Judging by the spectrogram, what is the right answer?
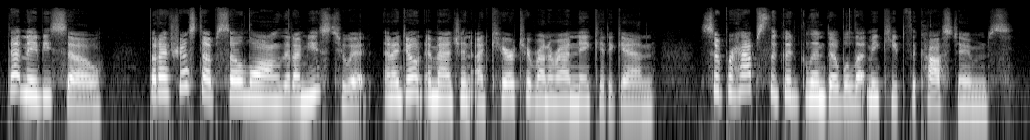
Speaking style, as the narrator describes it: he faltered

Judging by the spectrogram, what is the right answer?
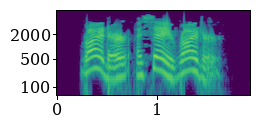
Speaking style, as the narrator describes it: said a hurried voice, Thatcher's voice, in perturbed urgency

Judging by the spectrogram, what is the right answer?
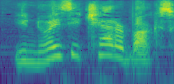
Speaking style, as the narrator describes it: cried the man

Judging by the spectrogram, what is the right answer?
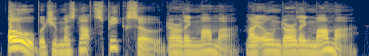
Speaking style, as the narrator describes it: I exclaim, and tears of joy and love fall from my eyes

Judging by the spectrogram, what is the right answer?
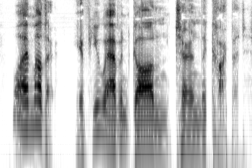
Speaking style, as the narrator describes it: she exclaimed, with something in her voice that spoke awe and admiration

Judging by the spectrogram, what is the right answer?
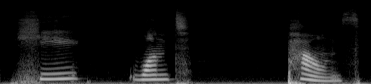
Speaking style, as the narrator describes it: one said very slowly

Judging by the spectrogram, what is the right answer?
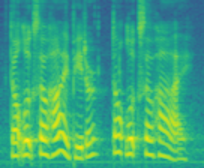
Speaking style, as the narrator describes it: said the voice with a chuckle

